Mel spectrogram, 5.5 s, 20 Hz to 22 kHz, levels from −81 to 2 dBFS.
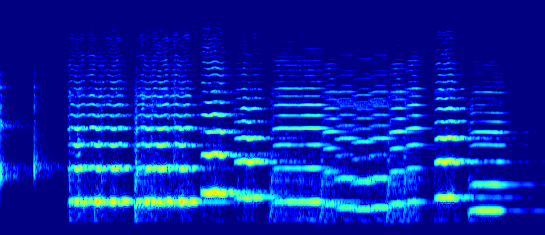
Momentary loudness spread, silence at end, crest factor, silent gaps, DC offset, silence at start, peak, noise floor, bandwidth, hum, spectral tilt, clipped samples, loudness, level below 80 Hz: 12 LU; 0.35 s; 16 dB; none; under 0.1%; 0 s; -20 dBFS; -58 dBFS; 14.5 kHz; none; 3 dB/octave; under 0.1%; -34 LUFS; under -90 dBFS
